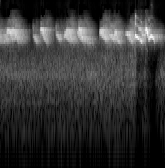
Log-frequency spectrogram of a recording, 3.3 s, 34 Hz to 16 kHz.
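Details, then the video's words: White-eye opening its song on 08012022: soft, smeared high trills in short phrases, ending in sharper slurred chirps, with a low hum in the background. "Mata Puteh Raja Stablizing his form buka sing"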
